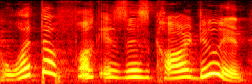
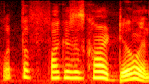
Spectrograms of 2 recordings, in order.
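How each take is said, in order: First: Very slow, higher, stretched out incredulous question; drawn-out disbelief. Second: Higher, incredulous outburst; exasperated disbelief. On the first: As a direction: drag every word out in disbelief. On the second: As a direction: throw the question up in disbelief. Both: Retold or imitated. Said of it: "I'm like".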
